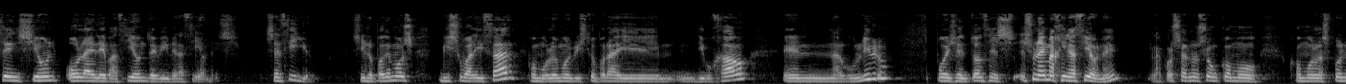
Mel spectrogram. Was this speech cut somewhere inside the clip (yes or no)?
yes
